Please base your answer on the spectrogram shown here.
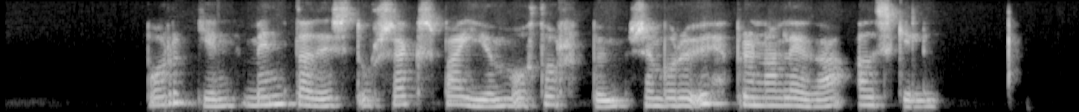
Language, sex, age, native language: Icelandic, female, 30-39, Icelandic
